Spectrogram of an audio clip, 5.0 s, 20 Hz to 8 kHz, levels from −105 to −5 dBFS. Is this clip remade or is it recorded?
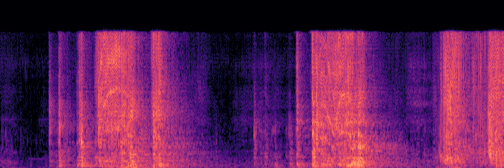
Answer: remade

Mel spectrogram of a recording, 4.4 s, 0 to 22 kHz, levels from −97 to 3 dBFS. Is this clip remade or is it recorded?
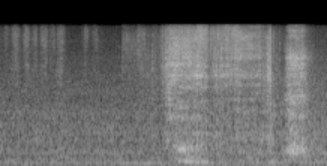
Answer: recorded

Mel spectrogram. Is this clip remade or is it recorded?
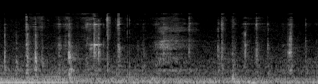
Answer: recorded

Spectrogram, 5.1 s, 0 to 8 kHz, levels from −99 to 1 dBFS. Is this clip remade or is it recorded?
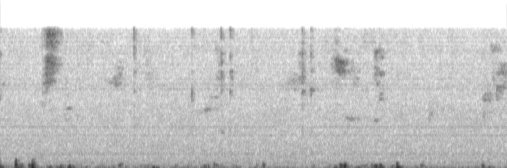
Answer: remade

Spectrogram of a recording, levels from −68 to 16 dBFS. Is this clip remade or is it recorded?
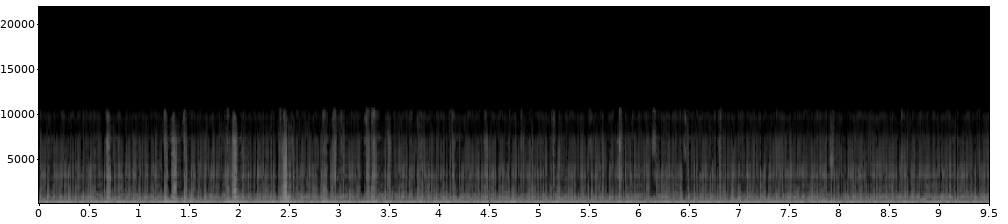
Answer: remade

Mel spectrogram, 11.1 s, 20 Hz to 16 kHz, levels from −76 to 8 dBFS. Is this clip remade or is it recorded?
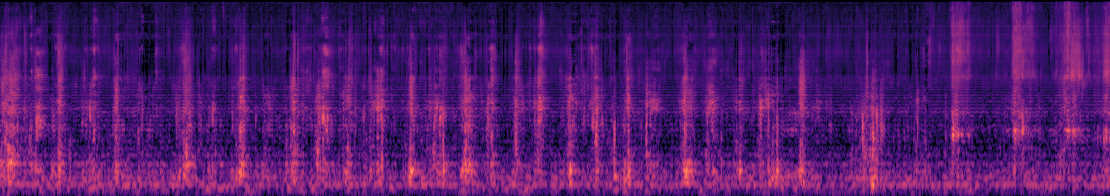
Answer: remade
